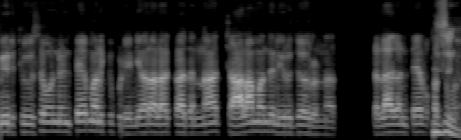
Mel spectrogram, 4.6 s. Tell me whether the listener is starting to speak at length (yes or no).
no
